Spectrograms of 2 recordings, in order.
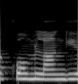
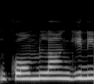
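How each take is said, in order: First: "कोमलांगी" ending on a long gee; correct form. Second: "कोमलांगिनी" with an extra ni ending; wrong form. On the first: Teacher correcting students, "कोमलांगी" ending in gee. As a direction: say "कोमलांगी" with no ni at the end. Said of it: "होता है". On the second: Teacher showing students the mistake, "कोमलांगिनी" with ni added. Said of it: "नहीं होता". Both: Shown as a demonstration.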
